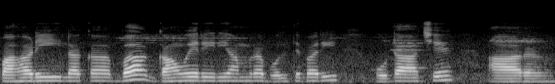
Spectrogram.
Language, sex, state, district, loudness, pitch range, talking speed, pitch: Bengali, male, West Bengal, Kolkata, -18 LUFS, 150-170 Hz, 140 wpm, 165 Hz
